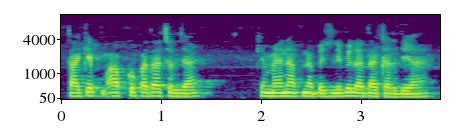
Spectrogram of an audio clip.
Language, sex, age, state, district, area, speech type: Urdu, male, 30-45, Delhi, North East Delhi, urban, spontaneous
